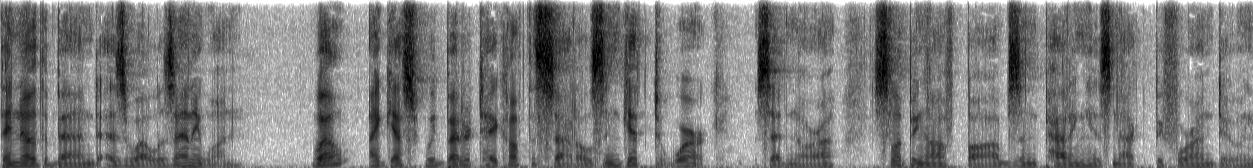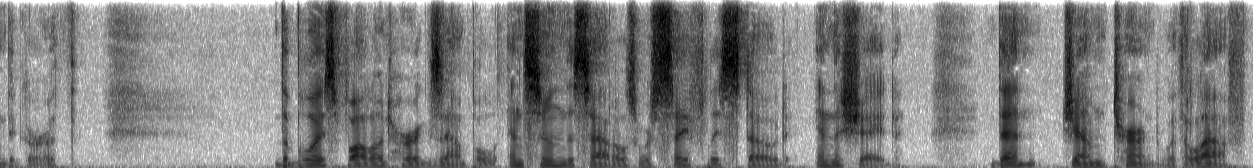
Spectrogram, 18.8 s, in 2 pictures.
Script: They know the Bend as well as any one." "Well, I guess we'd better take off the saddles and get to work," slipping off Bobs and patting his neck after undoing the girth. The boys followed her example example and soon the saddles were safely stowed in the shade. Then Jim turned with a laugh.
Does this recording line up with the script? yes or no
no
